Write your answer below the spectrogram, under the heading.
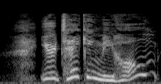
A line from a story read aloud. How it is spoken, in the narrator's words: Jeff said excitedly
